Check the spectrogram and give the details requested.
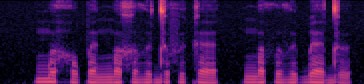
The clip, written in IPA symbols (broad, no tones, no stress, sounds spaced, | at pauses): m ə h o p ɛ ŋ ɐ x ə ð y d ʏ f y k ɛ | ŋ ɐ θ ɯ ð y ɓ ɛ d ʏ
